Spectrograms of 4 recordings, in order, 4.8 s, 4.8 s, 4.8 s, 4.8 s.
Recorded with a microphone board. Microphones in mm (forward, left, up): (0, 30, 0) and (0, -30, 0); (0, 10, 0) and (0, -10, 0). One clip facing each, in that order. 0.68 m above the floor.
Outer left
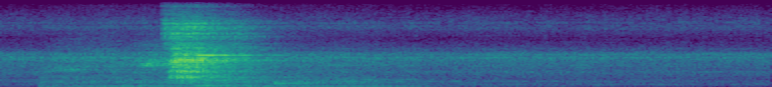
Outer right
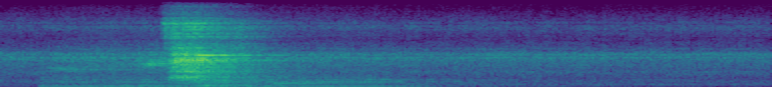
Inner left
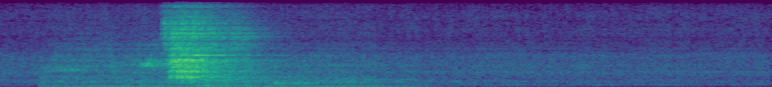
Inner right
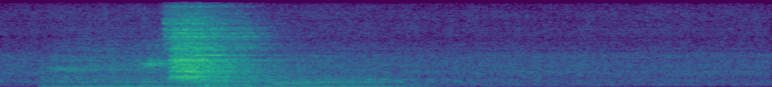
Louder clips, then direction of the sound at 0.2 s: Outer left 2 dB, inner left 3 dB; 75° left (ahead or behind).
